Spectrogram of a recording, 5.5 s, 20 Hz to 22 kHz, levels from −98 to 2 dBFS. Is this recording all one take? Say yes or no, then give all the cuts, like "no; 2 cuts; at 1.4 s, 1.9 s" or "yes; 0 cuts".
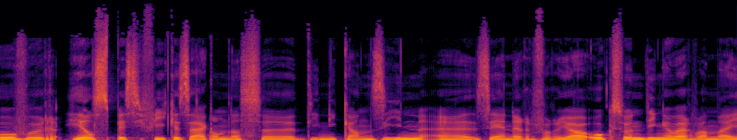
no; 1 cut; at 1.6 s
